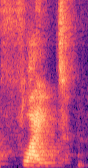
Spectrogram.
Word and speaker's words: flight: nós vamos sempre falar flight tá não desse não deixa esse GH aqui te confundir eu vou até deixar ele de preto o GH não tem som Então você só vai pronunciar o flight tá my flight meu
